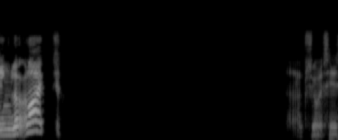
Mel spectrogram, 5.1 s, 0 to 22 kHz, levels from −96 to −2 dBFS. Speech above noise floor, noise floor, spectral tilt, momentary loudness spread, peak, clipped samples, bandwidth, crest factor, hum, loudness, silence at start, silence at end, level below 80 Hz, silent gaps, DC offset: over 47 dB; under -90 dBFS; -3.5 dB/octave; 23 LU; -26 dBFS; under 0.1%; 8.8 kHz; 22 dB; none; -39 LUFS; 0 s; 0 s; under -90 dBFS; 0.69-0.78 s, 0.98-4.25 s; under 0.1%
